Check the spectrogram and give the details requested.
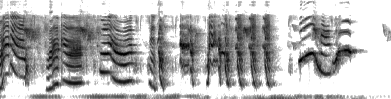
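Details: Talking pet parrot taught to say "Sita Ram" and "Jai Shri Ram", shown for Ram Navami: dense, scratchy, warbled syllables in quick bursts, with a faint low hum underneath and a closing rising whistle.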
